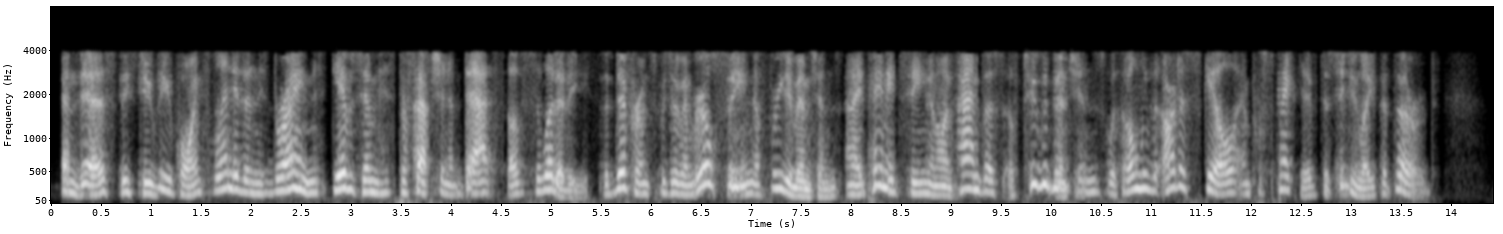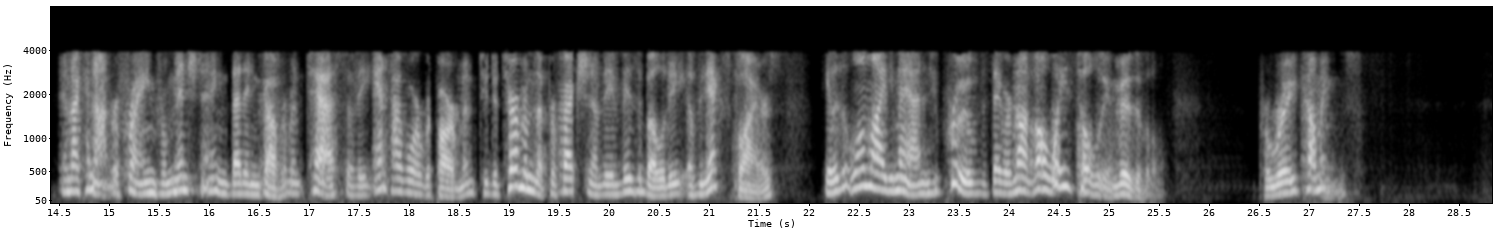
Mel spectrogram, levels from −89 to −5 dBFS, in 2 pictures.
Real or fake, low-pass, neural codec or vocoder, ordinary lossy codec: fake; 7.2 kHz; codec, 16 kHz in and 24 kHz out, 0.4 kbps, LongCat-Audio-Codec, fine tuned four codebook decoder; AAC, 16 kbps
